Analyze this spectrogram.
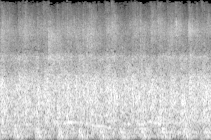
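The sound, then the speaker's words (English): Legislators in the Nova Scotia parliament chamber applaud together, a dense, steady wash of many hands clapping that holds at an even, fairly loud level throughout, with no voices standing out. “They applaud, Mr.”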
